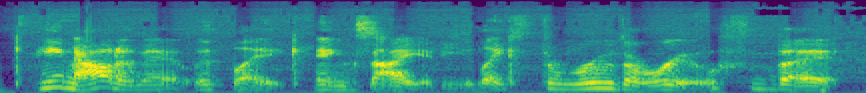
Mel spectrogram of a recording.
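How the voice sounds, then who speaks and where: A woman's voice: on the low side, slow pace, slightly rough, faint music behind. A young woman, a student, talking candidly and chattily in an interview. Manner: candid, chatty with many likes. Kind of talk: casual interview answer.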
